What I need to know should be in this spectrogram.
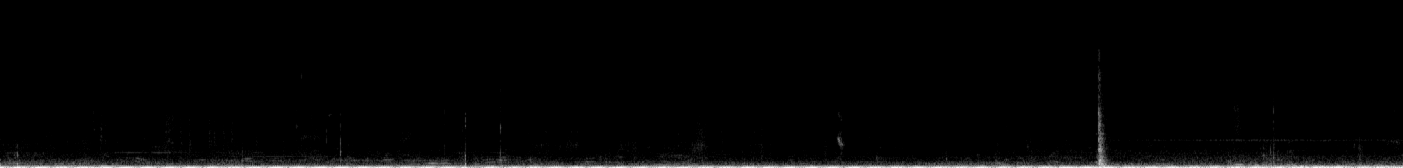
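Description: A train hums steadily as it pulls out of a station.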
